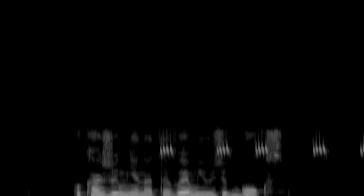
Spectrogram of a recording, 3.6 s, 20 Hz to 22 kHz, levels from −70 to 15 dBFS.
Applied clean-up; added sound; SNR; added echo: neural mask model Resemble Enhance denoiser.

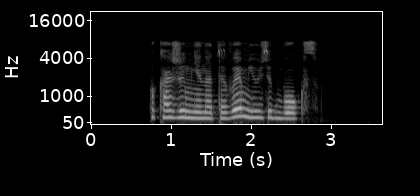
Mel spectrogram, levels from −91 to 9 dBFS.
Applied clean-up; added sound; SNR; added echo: neural mask model DeepFilterNet 3.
